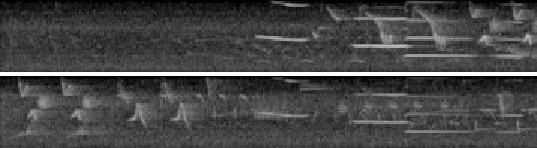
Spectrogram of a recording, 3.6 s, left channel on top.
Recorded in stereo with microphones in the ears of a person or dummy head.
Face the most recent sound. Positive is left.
turn(degrees=20)  # may be behind; listen again after turning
